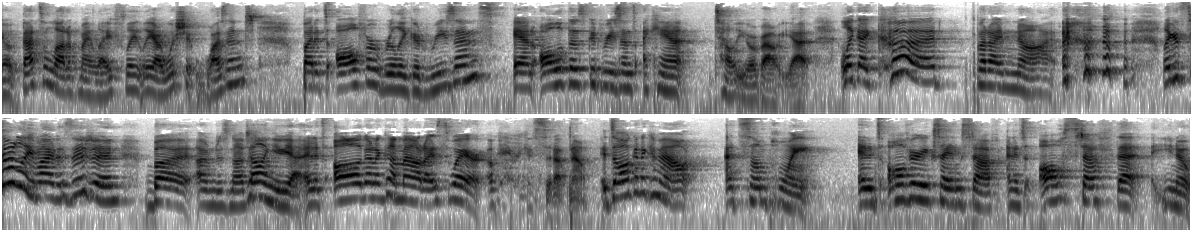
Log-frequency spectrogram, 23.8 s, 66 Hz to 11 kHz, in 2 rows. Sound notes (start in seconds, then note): 10.8 laughing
